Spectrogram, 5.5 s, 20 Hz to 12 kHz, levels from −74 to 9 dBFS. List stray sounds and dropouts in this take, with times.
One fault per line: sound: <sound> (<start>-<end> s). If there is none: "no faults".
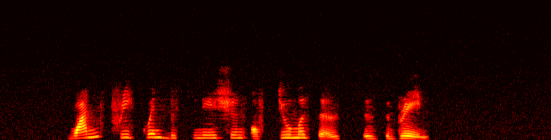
no faults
